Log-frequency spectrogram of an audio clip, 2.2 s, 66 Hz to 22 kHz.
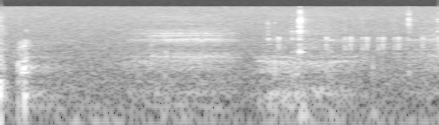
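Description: Faint sniff through the nose, then a small click and a quick run of tiny ticks from fingers handling a 1:64 die-cast model car.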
